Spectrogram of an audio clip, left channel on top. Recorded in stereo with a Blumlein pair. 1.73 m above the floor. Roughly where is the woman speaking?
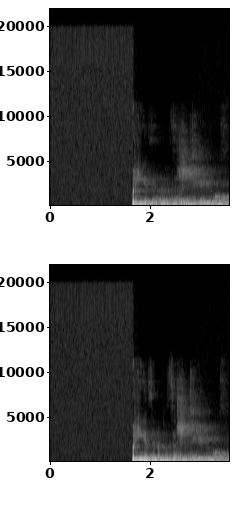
Ahead.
